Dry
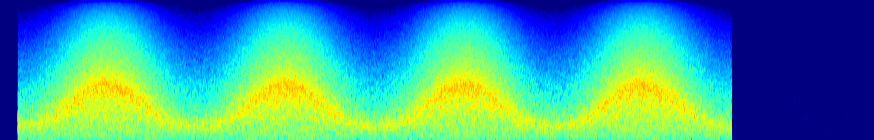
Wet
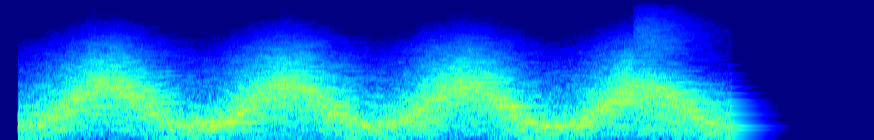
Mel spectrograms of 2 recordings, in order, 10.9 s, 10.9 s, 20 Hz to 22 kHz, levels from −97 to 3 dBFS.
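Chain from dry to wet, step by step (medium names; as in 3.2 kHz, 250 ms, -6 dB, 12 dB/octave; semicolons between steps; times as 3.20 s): peaking EQ 13 kHz -11.5 dB 1.5 oct, from 7.91 s 3.4 kHz; compression, threshold -29 dBFS, peak gain reduction 11.5 dB; feedback comb 110 Hz, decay 0.99 s, harmonics all, mix 90%; trim +5.5 dB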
